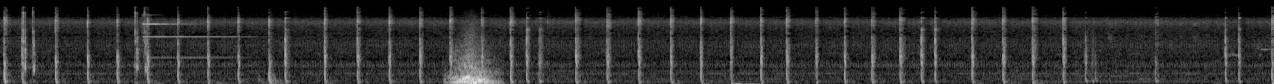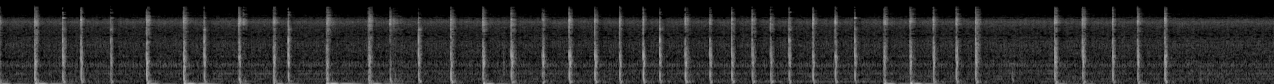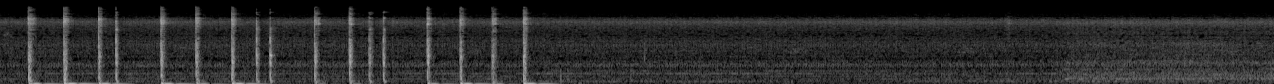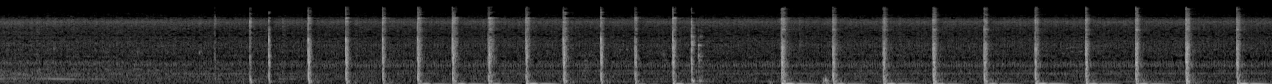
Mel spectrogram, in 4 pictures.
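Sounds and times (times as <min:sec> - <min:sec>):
hammer ringing on steel: 0:01.4 - 0:02.7
heavy low thud: 0:04.4 - 0:05.0.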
